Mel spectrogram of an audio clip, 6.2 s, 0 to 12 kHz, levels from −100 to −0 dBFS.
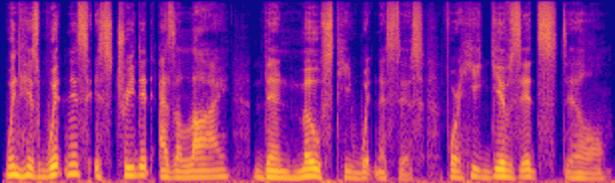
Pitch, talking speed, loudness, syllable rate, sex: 115 Hz, 165 wpm, -20 LUFS, 4.0 syllables/s, male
